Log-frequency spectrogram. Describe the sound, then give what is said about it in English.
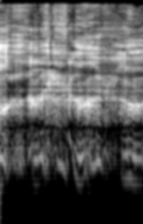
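A voice moans and groans continuously for a couple of seconds, low and wavering, its pitch sliding up and down in drawn-out swoops with no words. “Then he heard more moaning and groaning.”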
